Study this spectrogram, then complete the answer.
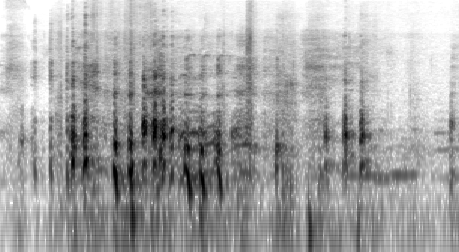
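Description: An old hen clucks in a farmyard in Posavina, a run of short, close, irregular clucks and murmuring calls that thin out toward the end.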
